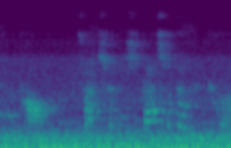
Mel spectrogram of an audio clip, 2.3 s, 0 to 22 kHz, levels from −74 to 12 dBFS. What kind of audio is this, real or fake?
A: fake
